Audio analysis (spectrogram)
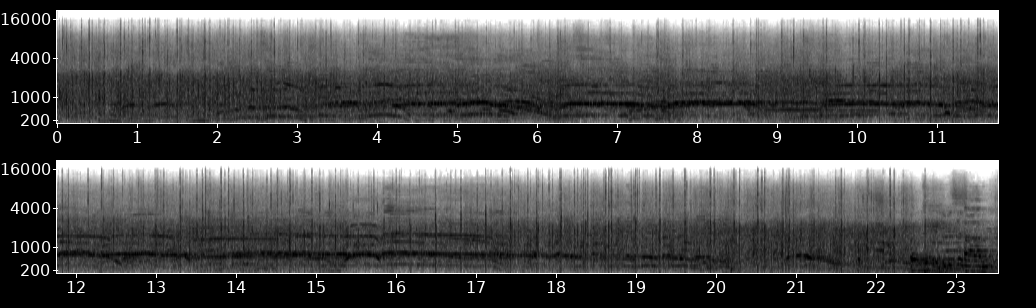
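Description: A high school audience applauds steadily as student athletes sign with colleges on National Signing Day, with long continuous crowd clapping and a few faint voices and cheers mixed into the sustained roar.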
